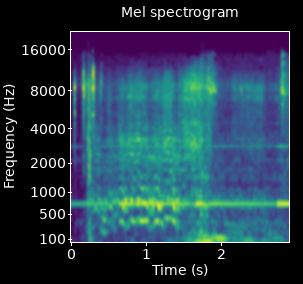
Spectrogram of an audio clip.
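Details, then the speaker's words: 1984 Lincoln Continental after sitting all winter: warning chime over a sluggish, labouring low-drone crank that never fires; slow crank from a low battery, jump start next. "Ooh, she's not sounding good. I think I'm probably gonna have to kind of hear that very low drone See, I don't. Wow."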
